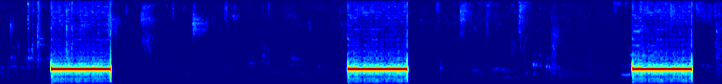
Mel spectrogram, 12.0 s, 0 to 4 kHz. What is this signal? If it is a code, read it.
Ringback tone (Europe, 425 Hz).
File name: out- -2017- - - .54292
